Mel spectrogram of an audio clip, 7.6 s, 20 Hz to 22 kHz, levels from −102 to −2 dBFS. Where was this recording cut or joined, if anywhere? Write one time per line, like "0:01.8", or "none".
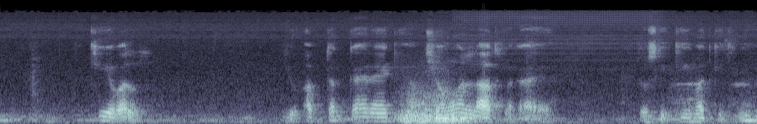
none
